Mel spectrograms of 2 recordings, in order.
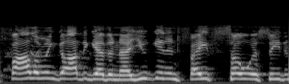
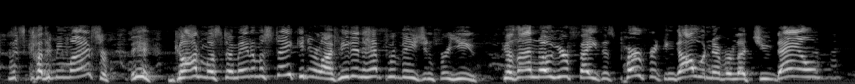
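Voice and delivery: heavy sarcasm, higher and louder, with a laugh; sarcastic; 5 semitones higher, 3 dB louder than usual. Pretend. Pastor mocking complainers with loud sarcasm. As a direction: pretend to blame yourself, dripping irony. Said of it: "sarcastic reply to complainers".

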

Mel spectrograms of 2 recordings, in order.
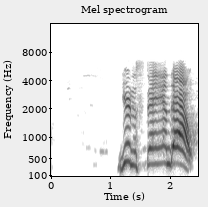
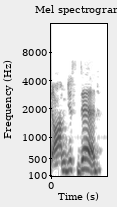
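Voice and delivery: mock deadpan; 9 semitones lower, 6 dB quieter than usual. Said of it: "We would call ourselves the walking dead".

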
